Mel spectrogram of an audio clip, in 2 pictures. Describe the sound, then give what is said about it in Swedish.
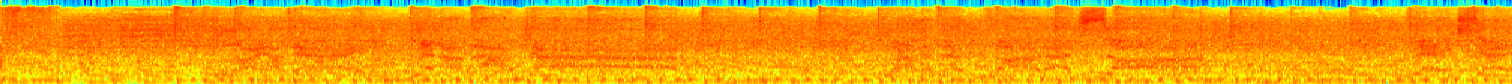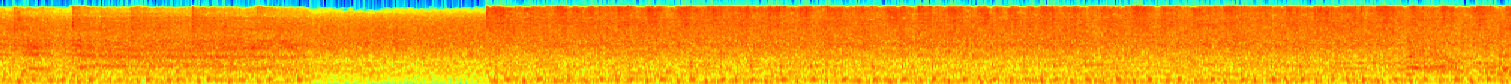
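Dense, distorted heavy metal with harsh, angry shouted male vocals over a wall of guitars and pounding drums, loud and constant, broken by a brief drop-out near the middle before the full band crashes back in. “Eh, lite oväntad sång. De hade väl lite väsigare sång förut va? Lite mer det här. Nu, nu är det mest en, en, en arg snubbe.”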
